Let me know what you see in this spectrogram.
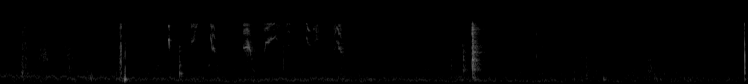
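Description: A small pet bird in its cage giving a quick run of short, faint chirps, followed a few seconds in by a single sharp click.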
